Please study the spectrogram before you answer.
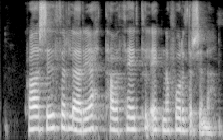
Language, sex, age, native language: Icelandic, female, 40-49, Icelandic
